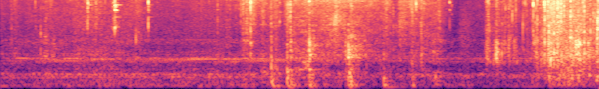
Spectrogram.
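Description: Packaging around wooden train set pieces, including bridges, is torn open and unwrapped, producing close crinkling and crunching bursts that grow louder toward the end, with no talking.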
